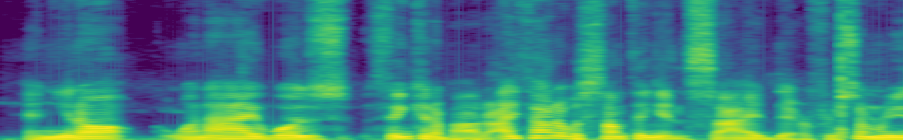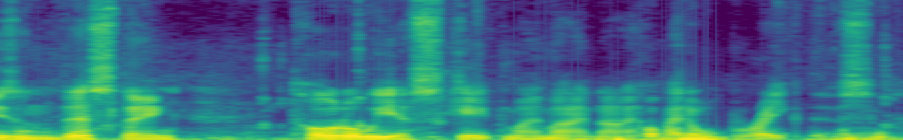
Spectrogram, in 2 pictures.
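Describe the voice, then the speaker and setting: A man speaks at a moderate pace and medium pitch, his voice swinging very widely in pitch over noticeable background noise. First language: Russian. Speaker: car owner vlogger. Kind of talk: DIY tutorial; casual vlog outro. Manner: casual.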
